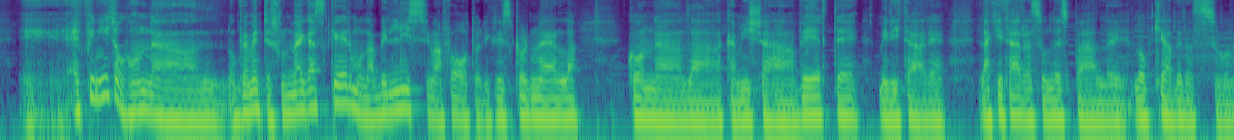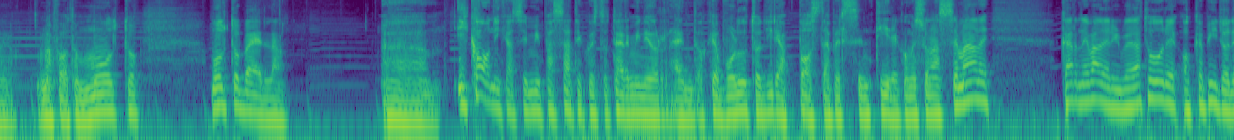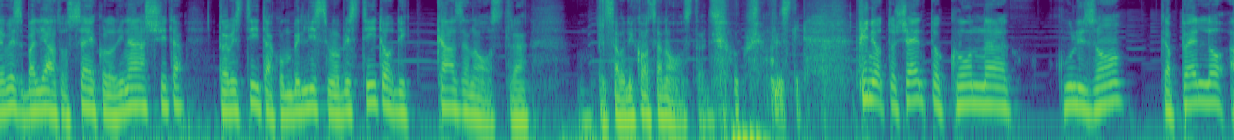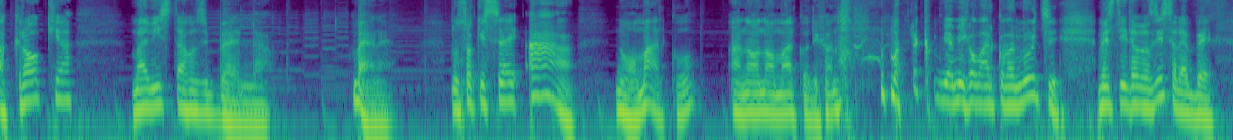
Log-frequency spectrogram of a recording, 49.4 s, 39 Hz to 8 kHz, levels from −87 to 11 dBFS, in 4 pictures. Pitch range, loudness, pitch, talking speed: 90-140 Hz, -15 LUFS, 110 Hz, 130 wpm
